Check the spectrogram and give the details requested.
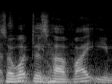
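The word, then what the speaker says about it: Hawaii (Hawaiʻi): It's called an Okina, so it's actually Hawaii. So you actually pause between the I's. That's the proper way to say it.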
